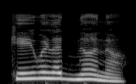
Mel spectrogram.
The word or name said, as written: ಕೇವಲಜ್ಞಾನ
